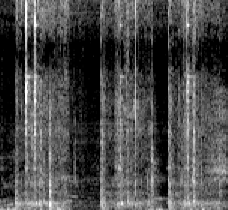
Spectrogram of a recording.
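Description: A sewing machine stitches a pocket onto an apron in three short, rapid mechanical bursts separated by brief pauses, close and fairly quiet.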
